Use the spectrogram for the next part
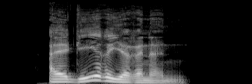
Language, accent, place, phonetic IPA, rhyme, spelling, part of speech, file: German, Germany, Berlin, [alˈɡeːʁiəʁɪnən], -eːʁiəʁɪnən, Algerierinnen, noun, De-Algerierinnen.ogg
- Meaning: plural of Algerierin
